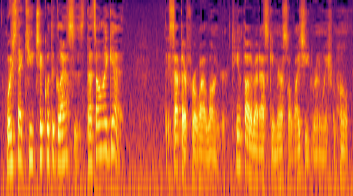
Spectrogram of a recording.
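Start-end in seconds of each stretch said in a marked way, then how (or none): 0.1-2.5 high, slow teasing imitation; squeaky mock admirer voice. Marisol mimics people's comments.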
